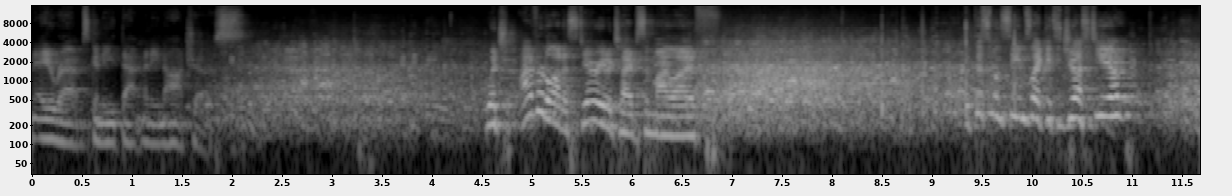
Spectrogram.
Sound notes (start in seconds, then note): 6.5 audience laughing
